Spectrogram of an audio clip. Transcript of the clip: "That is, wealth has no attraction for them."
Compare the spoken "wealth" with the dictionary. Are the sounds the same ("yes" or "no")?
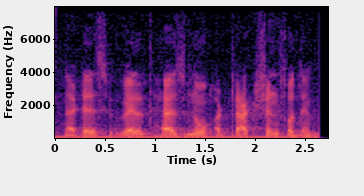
no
